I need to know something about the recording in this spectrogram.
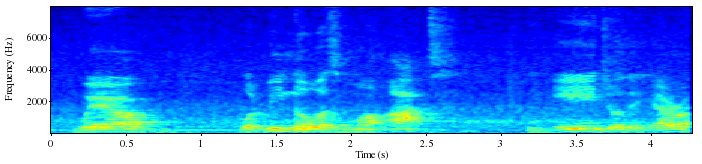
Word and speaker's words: Ma'at: So we say Ma'at.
